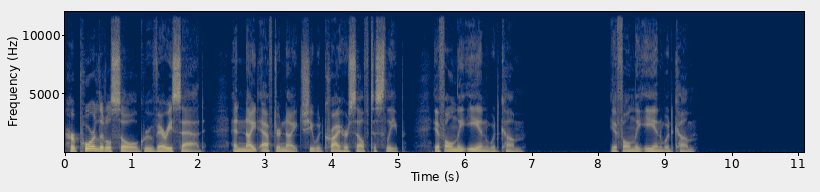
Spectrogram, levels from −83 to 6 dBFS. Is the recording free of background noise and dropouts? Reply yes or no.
yes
